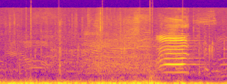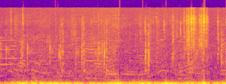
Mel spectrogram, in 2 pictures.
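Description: People's voices at a ballpark, mostly faint chatter, with one loud, high-pitched shouted call about two seconds in, over a heavy, uneven low rumble.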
